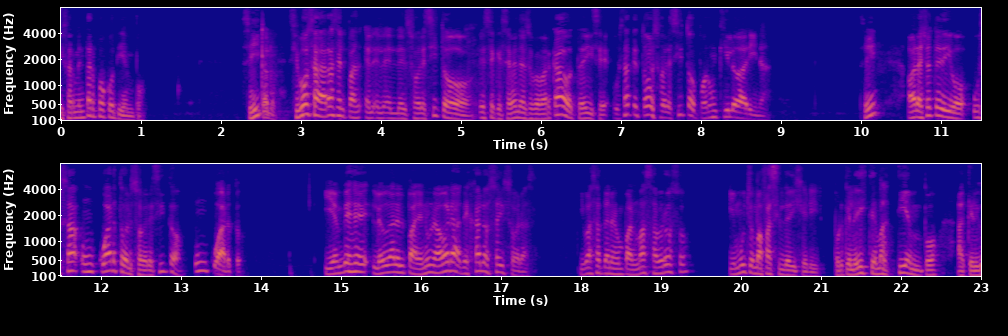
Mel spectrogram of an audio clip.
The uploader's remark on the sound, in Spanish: Audio de la charla en vivo por Instagram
